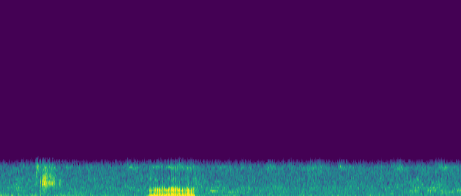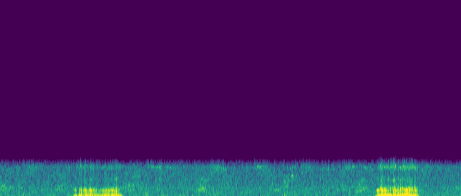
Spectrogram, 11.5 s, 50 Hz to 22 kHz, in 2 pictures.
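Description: Short, low, rumbling snorts every four to five seconds, about 14 a minute, against a quiet background: snoring in a sleeping dog.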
